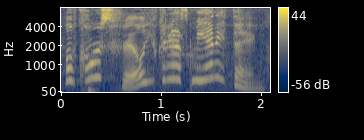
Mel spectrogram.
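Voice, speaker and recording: A woman playing a sweet, excitable, proper frontier lady in a western audio drama, speaking in genteel, old-fashioned phrases. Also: very high voice, a little fast, exaggerated voice. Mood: warm, composed.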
